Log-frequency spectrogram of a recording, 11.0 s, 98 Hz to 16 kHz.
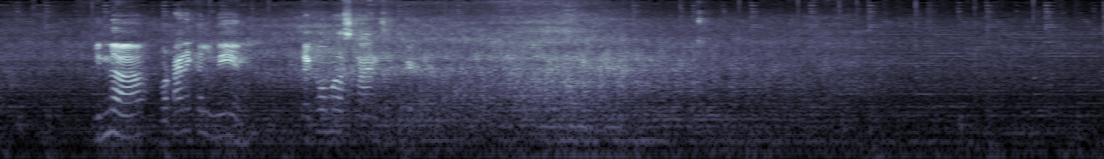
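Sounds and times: motor vehicle passing: 0:00.4 - 0:10.8.

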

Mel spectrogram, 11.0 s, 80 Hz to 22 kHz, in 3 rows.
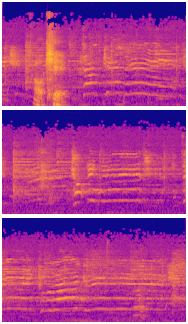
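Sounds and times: woman singing a slow ballad: 0:00.0 - 0:00.6, 0:01.5 - 0:11.0.

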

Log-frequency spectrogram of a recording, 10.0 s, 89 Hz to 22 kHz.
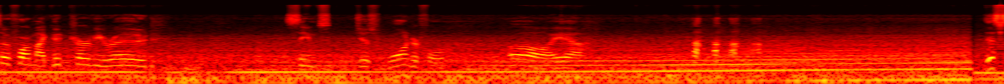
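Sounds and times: car engine from inside cabin: 0:00.0 - 0:10.0.

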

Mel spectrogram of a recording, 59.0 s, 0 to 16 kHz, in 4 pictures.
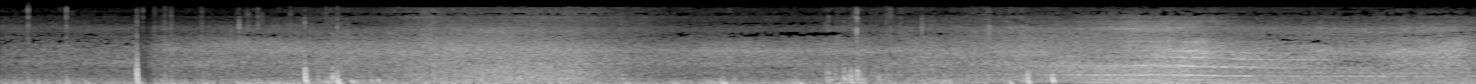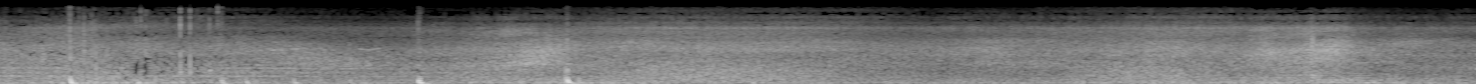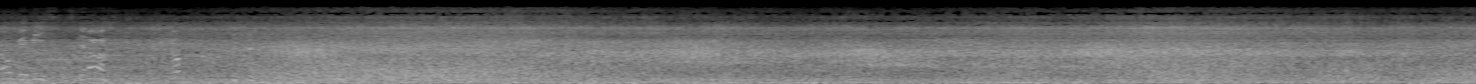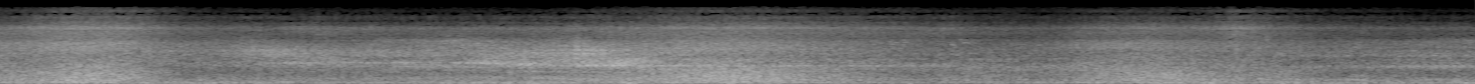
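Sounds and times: ocean surf washing on shore: 0:00.0 - 0:59.0.

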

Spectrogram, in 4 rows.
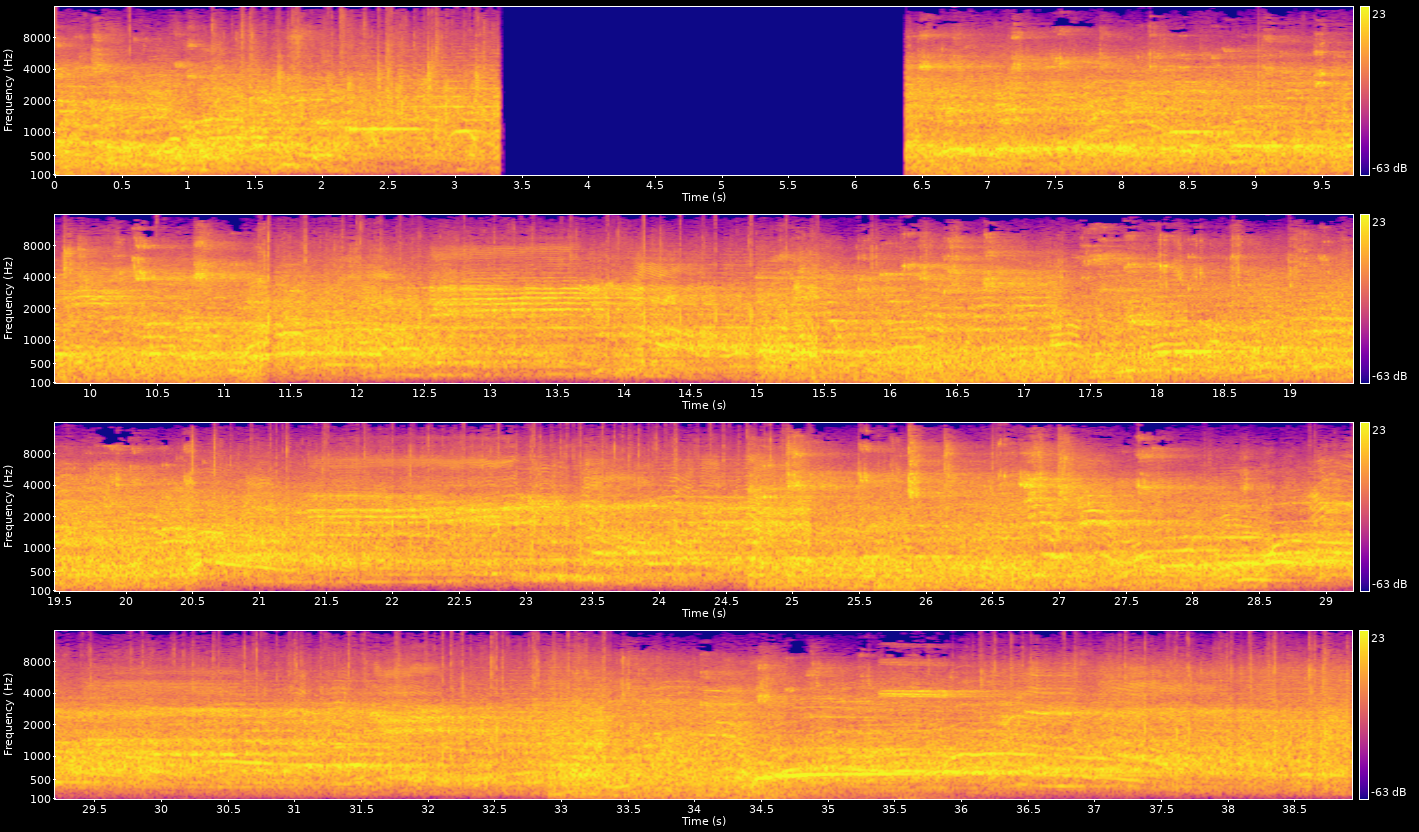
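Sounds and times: voices of players and spectators: 0:00.0 - 0:03.4, 0:06.4 - 0:38.9.

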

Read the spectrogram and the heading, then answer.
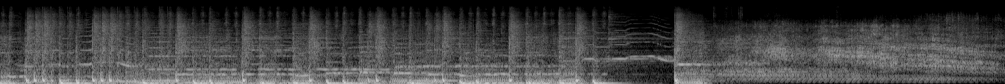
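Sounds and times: propeller plane engine droning: 0:06.9 - 0:10.0.

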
